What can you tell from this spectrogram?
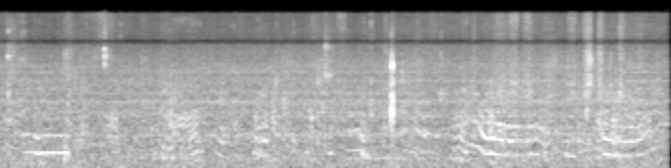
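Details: Greeting their mother Jessica after her walk, Doberman puppies keep up faint, sliding whimpers that bend up and down in pitch, with a few sharp clicks and a constant soft hiss behind them.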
